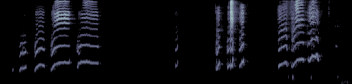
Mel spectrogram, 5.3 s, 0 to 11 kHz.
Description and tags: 10-01 Degu Squealing Soft
CZ, Czech, Pansk, Panska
